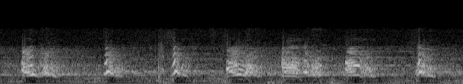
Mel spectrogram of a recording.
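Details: Two Walker hounds treeing, baying hard in a run of loud, ringing bawls roughly every half second to second, each a rough mid-pitched howl-bark with a short tail, six or seven calls in quick succession.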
